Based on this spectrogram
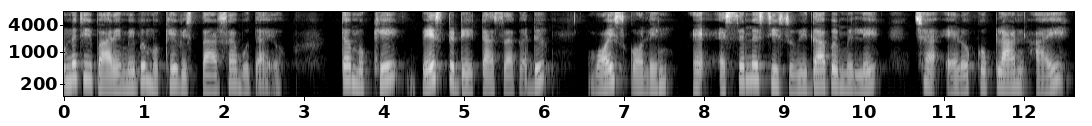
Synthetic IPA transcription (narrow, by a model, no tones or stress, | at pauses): ʊnəd͡ʑeːbaːɾemẽbɪmũːkʰeʋɪst̪aːɾsãɓʊd̪ʱa̰ːjo̰ | t̪ɐmũːkʰebeːsʈɖeːʈasãɡɐ̰ɗʊ̆ | ʋɔːɪskɔːlɪŋɡ | ɛ̃ːeːseːmesd͡ʑisʊʋiːd̪ʱabɪmɪle | t͡ɕʰaʔɛɦɪɽokoplaːnaːɦeː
